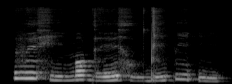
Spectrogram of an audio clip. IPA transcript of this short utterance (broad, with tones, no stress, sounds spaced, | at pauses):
v e˦ x i˨ ŋ ɒ˧ ɡʱ e˨˦ x ṳ˨ d i˨˦ p i˦ ʔ i˨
